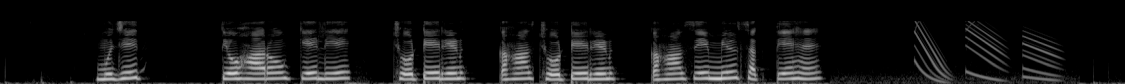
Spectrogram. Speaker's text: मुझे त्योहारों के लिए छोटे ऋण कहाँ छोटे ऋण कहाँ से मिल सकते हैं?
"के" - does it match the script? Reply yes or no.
yes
